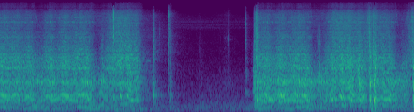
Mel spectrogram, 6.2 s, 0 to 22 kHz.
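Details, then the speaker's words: 1965 Chrysler Imperial LeBaron, abandoned over 20 years: sluggish, uneven cranking that sags, stops, then drags again; battery dying fast and getting hot, owner suspects something else too as engine feels tight. "oh she's trying man that battery is just wow"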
